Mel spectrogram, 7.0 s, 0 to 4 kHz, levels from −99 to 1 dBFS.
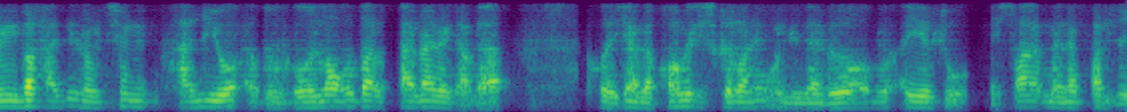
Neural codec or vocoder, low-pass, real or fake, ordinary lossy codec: codec, 24 kHz, 0.9 kbps, WavTokenizer, medium music audio release; 3.6 kHz; fake; none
